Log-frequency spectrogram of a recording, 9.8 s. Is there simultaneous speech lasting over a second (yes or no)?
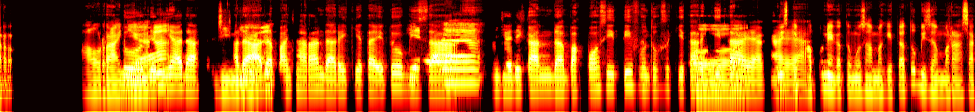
yes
